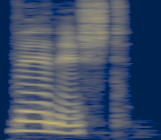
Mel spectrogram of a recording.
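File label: "vanished", American English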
